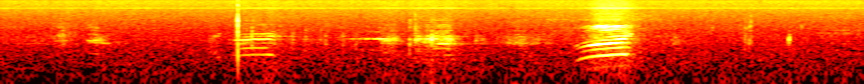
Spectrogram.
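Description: Bystanders shouting beside the trail: a short call about two seconds in, some fainter voices, then one loud shout rising in pitch about four and a half seconds in.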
